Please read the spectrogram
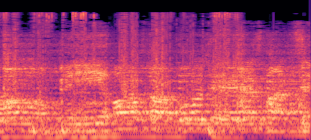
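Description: Hip-hop beat playing loud through a club PA, with voices chanting over it.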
